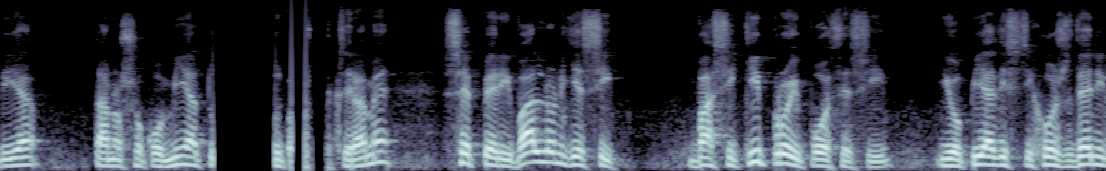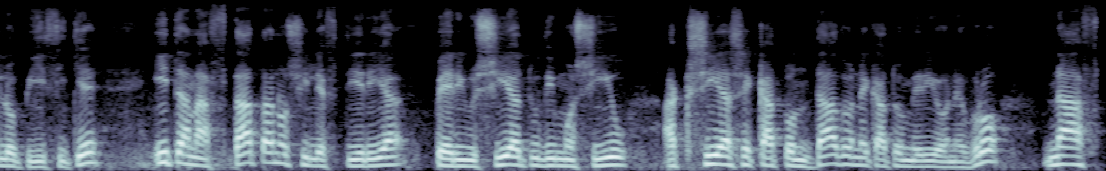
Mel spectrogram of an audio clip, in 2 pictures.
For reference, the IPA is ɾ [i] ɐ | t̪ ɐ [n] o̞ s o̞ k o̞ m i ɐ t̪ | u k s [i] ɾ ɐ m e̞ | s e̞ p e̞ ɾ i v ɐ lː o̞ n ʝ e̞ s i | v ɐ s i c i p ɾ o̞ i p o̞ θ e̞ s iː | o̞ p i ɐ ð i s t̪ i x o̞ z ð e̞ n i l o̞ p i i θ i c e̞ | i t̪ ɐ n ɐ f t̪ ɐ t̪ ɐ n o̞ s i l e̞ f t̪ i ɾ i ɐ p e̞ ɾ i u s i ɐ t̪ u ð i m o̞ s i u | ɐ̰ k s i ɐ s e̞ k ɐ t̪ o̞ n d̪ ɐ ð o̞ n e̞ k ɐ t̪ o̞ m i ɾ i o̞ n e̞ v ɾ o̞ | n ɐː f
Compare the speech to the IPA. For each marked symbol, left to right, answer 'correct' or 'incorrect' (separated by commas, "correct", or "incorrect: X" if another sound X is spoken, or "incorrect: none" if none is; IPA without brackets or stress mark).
correct, correct, incorrect: e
